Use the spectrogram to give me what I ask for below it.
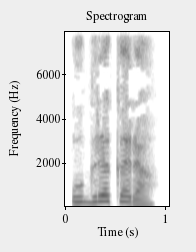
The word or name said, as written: ಉಗ್ರಕರ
